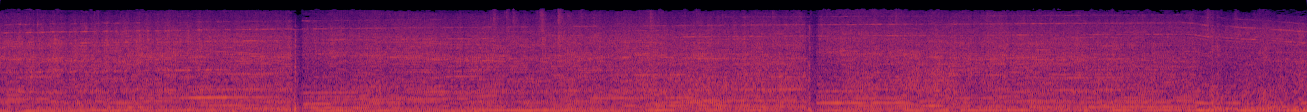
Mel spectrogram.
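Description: A racing car engine roars loudly, climbing in pitch through quick gear changes.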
